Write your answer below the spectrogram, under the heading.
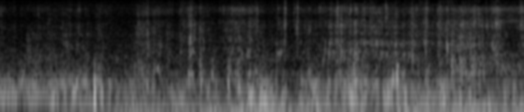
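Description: A hooked fish splashing at the surface in the shallows at the bank as it is brought in, with scattered clicks and knocks of handling and one sharp knock about a second in.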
